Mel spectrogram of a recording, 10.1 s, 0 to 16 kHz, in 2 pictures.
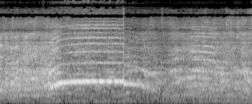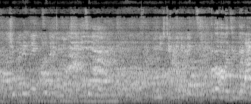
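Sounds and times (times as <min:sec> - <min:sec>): children's voices: 0:03.2 - 0:08.2.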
